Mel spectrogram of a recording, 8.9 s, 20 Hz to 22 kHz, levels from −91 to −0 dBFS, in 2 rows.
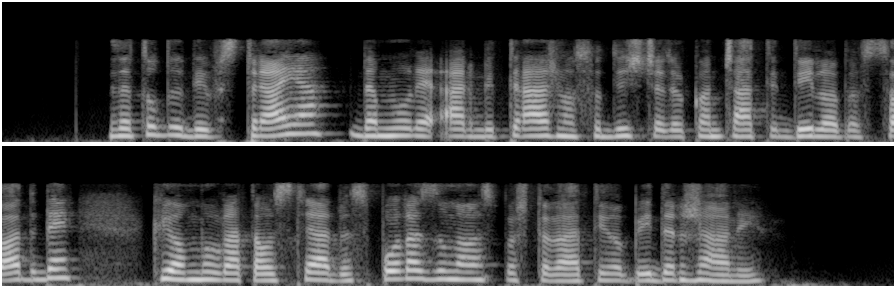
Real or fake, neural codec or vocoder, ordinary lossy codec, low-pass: fake; codec, 16 kHz, 1 kbps, X-Codec, HuBERT features, trained on general audio; MP3, 64 kbps; 7.2 kHz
